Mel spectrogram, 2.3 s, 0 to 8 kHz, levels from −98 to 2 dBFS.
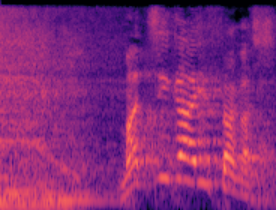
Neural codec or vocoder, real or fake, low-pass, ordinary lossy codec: vocoder, 44.1 kHz, 128 mel bands, Pupu-Vocoder; fake; 7.2 kHz; none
